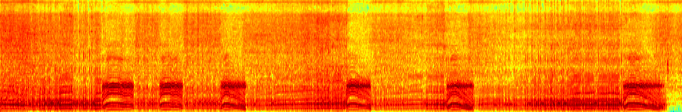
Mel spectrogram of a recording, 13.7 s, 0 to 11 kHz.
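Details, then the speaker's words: 22-year-old Echo string trimmer, two-stroke, sat for years, running at full choke and full throttle: buzzy note surges and sags unevenly every second or two; compression good, carburetor starving and needs replacing. "But this carburetor is not happy. So, will it run? Absolutely. The engine sounds healthy. It's got a great compression. We just need basically to replace that carburetor."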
